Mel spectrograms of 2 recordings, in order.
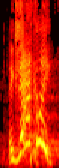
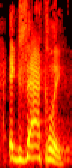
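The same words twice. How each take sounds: First: Much higher, louder burst of approval; a delighted yelp of agreement; excited agreement. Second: Said in the usual way. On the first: Real, not acted. Pastor cheering the congregation's answer, high and excited. Congregation names joyful [name].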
